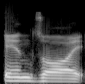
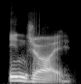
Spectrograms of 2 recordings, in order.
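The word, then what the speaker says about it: enjoy: জে ওয়াই আমরা বলি এনজয় এনজয় ঠিক আছে তো কারেক্ট প্রোনাউন্সিয়েশনটা কি কারেক্ট প্রোনাউন্সিয়েশন হচ্ছে ইনজয় কি ইনজয় আমরা অনেক সময়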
